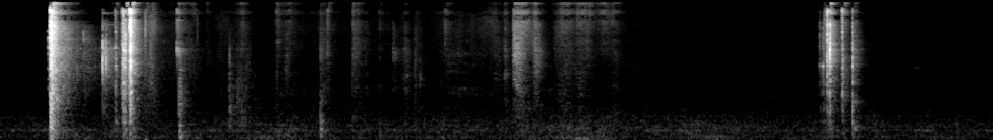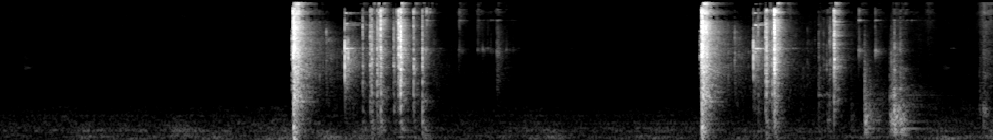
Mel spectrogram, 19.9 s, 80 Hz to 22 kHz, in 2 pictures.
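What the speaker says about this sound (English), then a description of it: "Now we're on the right barrel, engaging the left target with 2 shots, wrapping up this stage." Rifle shots ring out in an NRL22 rimfire precision shooting stage, sharp reports in clusters with gaps between, some followed by faint target impacts, over steady outdoor background noise.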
